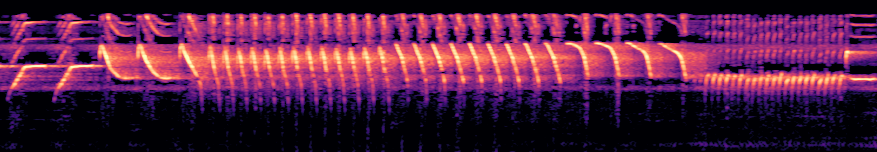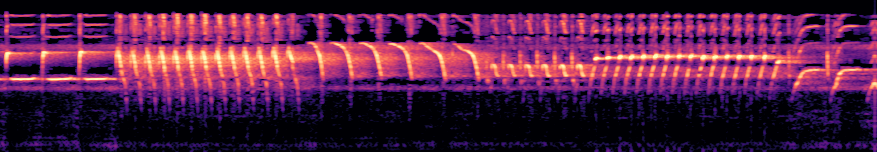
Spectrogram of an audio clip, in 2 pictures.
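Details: Canary singing in a long practice recording meant to stimulate canaries: rapid high trills and rolling tours, a buzzy lower section, then a steady pure whistled note near the end, all delivered in quick pulsed bursts.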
